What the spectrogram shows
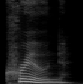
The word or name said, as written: prune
